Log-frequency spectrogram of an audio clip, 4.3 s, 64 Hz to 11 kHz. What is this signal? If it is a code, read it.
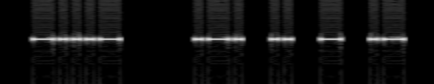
Morse code, heard as a keyed tone, about 18 wpm, spaced as for 15 wpm, 1000 Hz. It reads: <BT> RITA
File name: qotdfiles / 15wpm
